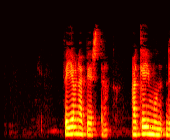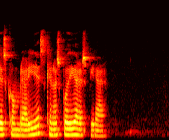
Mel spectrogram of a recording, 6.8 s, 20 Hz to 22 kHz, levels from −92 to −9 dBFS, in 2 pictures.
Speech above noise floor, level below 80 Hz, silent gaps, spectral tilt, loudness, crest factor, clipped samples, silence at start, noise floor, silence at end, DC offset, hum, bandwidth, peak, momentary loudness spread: 48 dB; -78 dBFS; none; -5.5 dB/octave; -27 LUFS; 20 dB; under 0.1%; 1.3 s; -74 dBFS; 1.25 s; under 0.1%; none; 9.6 kHz; -8 dBFS; 13 LU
